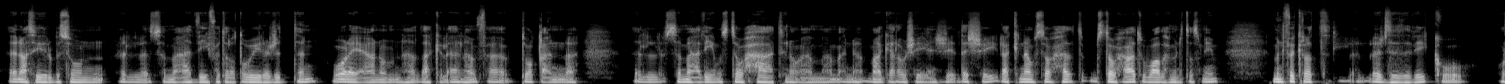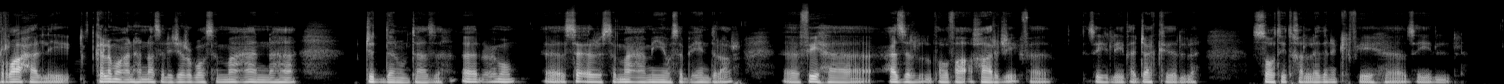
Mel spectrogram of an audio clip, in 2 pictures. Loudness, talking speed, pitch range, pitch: -21 LUFS, 130 wpm, 105-120 Hz, 115 Hz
